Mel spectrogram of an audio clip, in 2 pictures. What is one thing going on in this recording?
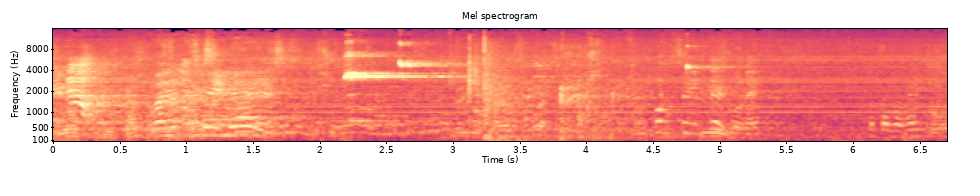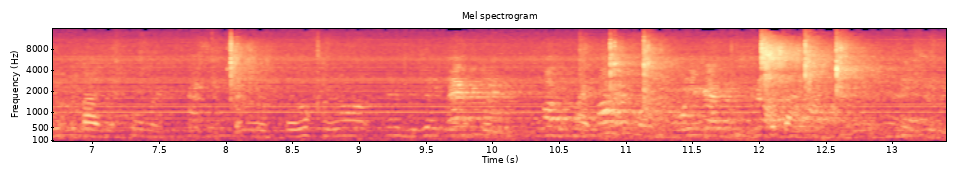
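Voices of spectators and players chatter throughout a large echoing hall.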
